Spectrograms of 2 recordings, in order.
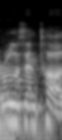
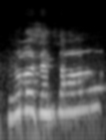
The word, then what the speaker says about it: Rosenthal: Rosenthal. Did I pronounce that correct? You Thank pronounced it you. wonderfully. I love it too. The purple, I love it. I did. Rosenthal.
